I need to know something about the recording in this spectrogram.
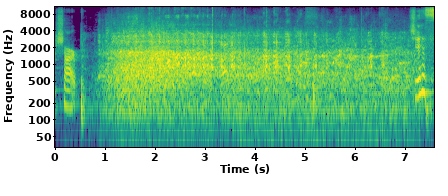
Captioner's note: audience laughing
